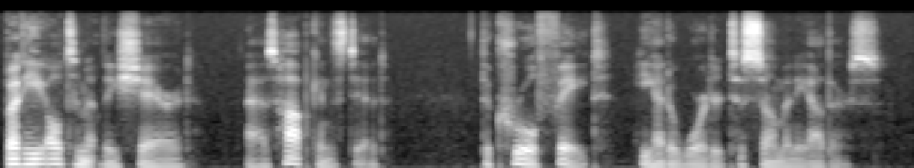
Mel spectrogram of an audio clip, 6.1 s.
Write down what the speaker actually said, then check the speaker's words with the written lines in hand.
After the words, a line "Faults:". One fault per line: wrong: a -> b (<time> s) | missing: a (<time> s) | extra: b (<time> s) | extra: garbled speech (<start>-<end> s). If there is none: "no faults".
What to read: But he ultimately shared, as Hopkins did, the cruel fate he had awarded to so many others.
But he ultimately shared, as Hopkins did, the cruel fate he had awarded to so many others.
Faults:
no faults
